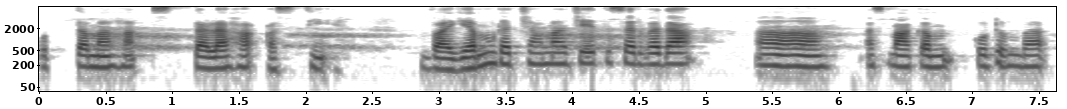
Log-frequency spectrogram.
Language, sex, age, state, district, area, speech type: Sanskrit, female, 60+, Karnataka, Dharwad, urban, spontaneous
